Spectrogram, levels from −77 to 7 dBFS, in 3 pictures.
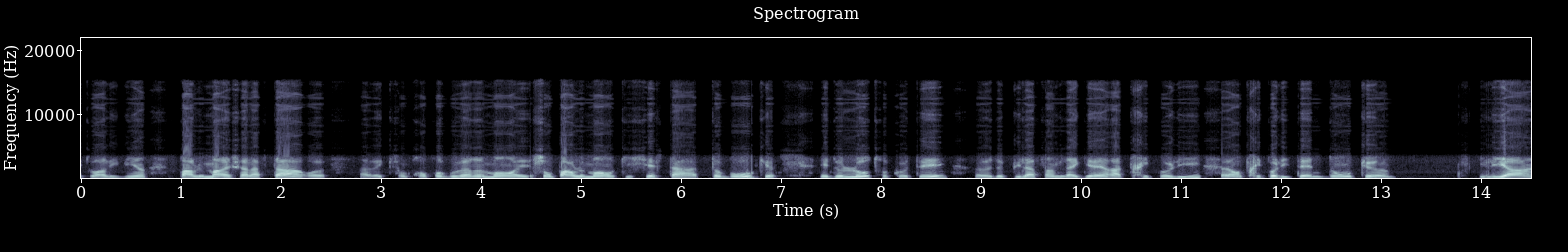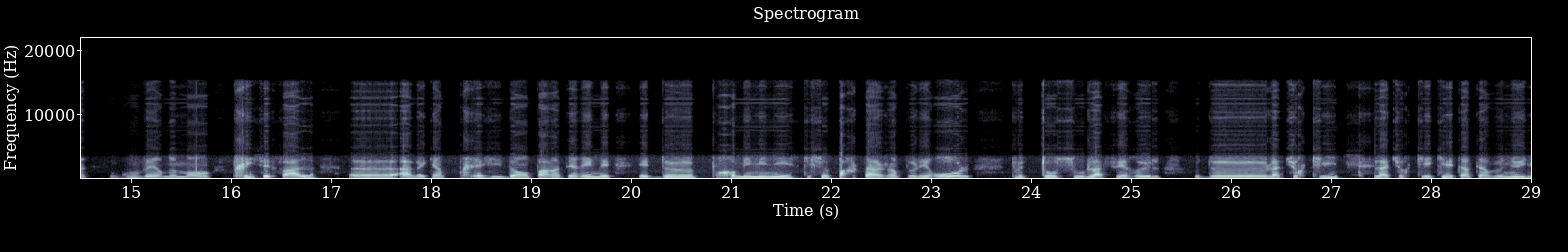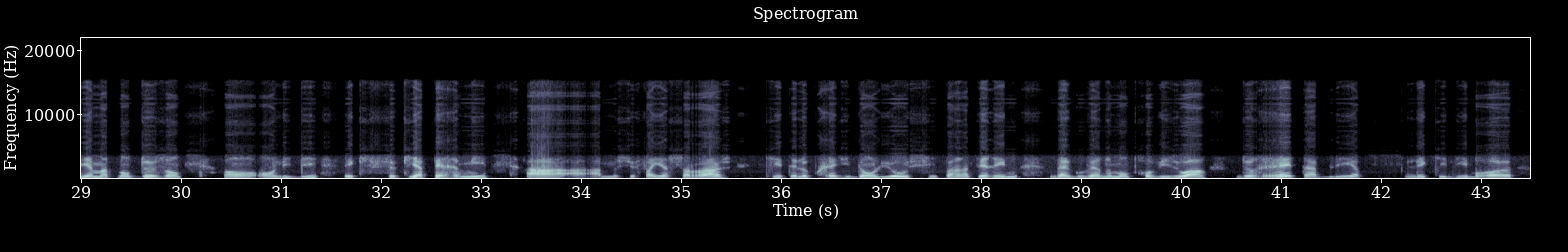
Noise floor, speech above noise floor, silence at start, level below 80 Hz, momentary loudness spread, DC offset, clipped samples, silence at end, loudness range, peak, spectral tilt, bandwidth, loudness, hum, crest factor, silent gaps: -53 dBFS; 37 dB; 0.1 s; -62 dBFS; 11 LU; under 0.1%; under 0.1%; 0.2 s; 3 LU; 0 dBFS; -5.5 dB/octave; 16 kHz; -17 LUFS; none; 18 dB; none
